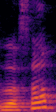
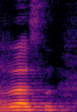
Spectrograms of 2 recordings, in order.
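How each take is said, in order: First: The word ends with an extra final vowel. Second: The word ends on the s sound. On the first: The speaker calls it wrong. "रसा नहीं ना, तो गलत है ना हमारा" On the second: The speaker calls it right. "रस पढ़ेंगे"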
